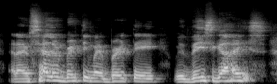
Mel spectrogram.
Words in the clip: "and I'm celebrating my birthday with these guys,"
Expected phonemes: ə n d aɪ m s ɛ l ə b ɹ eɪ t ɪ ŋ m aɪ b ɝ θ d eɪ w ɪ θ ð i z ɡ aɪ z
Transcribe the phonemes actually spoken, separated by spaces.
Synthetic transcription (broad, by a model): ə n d aɪ m s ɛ l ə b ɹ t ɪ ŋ m aɪ b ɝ t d eɪ w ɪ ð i s ɡ aɪ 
